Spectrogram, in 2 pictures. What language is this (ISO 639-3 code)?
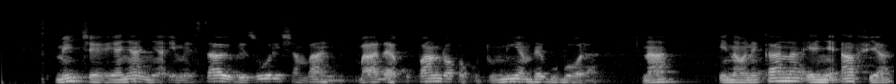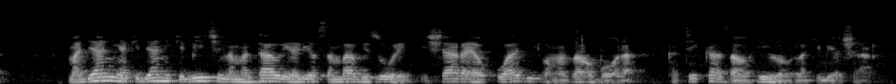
swa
